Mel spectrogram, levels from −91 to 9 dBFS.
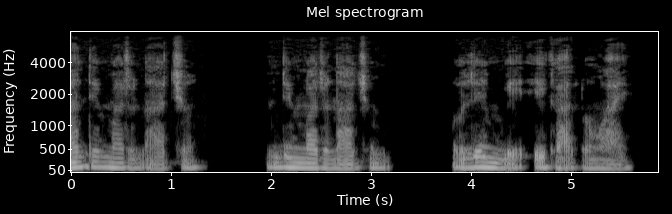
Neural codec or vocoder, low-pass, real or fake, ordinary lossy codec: codec, 16 kHz, 16 kbps, FreqCodec, larger model; 7.2 kHz; fake; none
